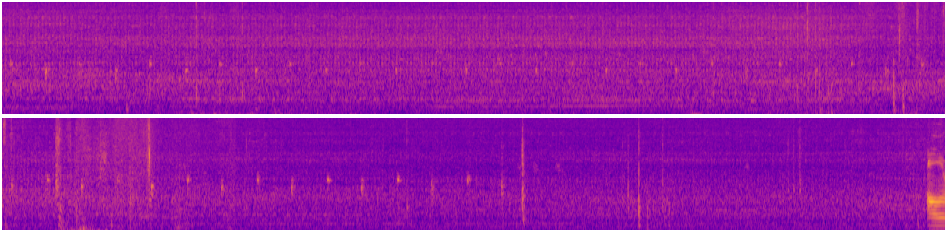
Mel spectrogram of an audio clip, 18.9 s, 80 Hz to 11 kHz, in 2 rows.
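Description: A 2023 Hyundai STARIA 2.2 CRDi Plus diesel engine idles after start-up, a low steady rumble with a faint rattle, occasional clicks and a brief louder thump near the end.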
